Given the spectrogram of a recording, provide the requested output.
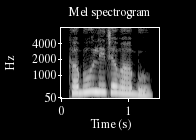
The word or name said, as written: ಕಬೂಲಿಜವಾಬು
